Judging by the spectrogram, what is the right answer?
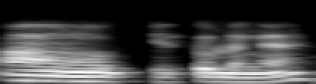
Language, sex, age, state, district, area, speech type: Tamil, male, 18-30, Tamil Nadu, Kallakurichi, rural, conversation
